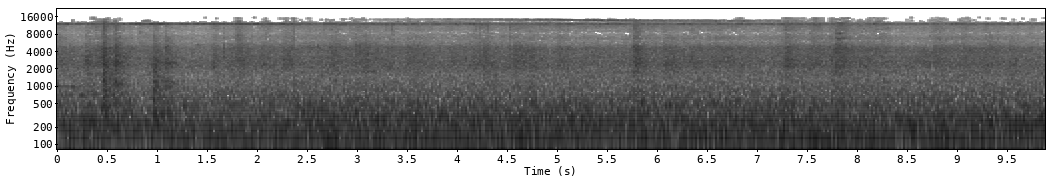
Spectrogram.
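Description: Train running over a steel truss bridge: a loud, steady rumble with a few sharp clicks.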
